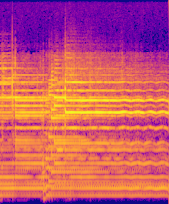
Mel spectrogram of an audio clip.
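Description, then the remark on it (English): An overdriven electric guitar played through a darker, warmer custom-blend cabinet rings out a loud, sustained chord after a quick bend near the start, its tone dark and smooth with the bright top end rolled off. “If somebody wanted maybe to add a little bit of overdrive to that sound, wanted, you know, no hint of fizz or hair on the top, that's what I was thinking.”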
